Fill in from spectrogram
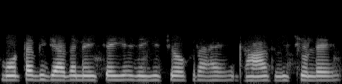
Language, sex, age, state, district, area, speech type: Hindi, female, 45-60, Uttar Pradesh, Pratapgarh, rural, conversation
